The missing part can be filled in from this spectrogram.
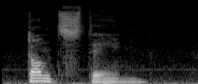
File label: "tandsteen", Dutch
